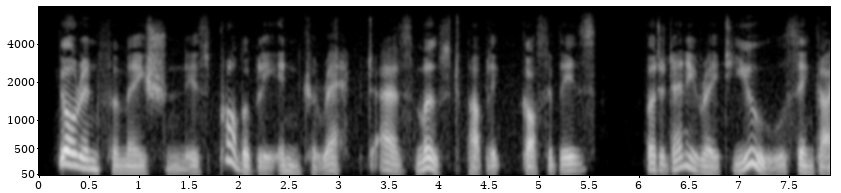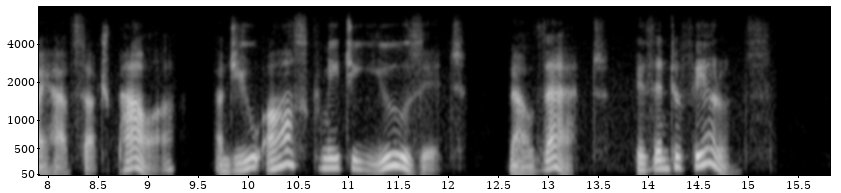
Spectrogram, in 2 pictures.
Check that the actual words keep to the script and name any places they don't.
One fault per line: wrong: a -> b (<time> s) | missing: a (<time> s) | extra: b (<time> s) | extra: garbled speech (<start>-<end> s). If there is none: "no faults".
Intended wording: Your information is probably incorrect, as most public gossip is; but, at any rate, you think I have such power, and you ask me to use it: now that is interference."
no faults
